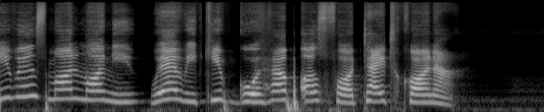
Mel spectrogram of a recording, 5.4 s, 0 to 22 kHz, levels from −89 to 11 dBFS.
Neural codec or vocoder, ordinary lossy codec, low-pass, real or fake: autoencoder, 48 kHz, 32 numbers a frame, DAC-VAE, trained on Japanese speech; none; none; fake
